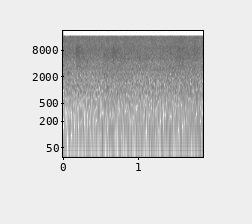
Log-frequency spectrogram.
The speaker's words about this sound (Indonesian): wah kedengeran suara hujannya ya kalau gitu saya ngomongnya semakin keras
